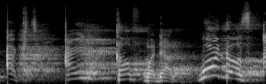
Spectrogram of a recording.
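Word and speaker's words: عقد: It's not akid. It's not akid. All those things that Yorubas pronounce. It is act.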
